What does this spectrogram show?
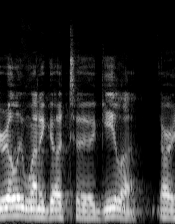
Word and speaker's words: Gila: want to go to gila or is it called pronounced gila or gila it's hela okay really nice oh yeah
